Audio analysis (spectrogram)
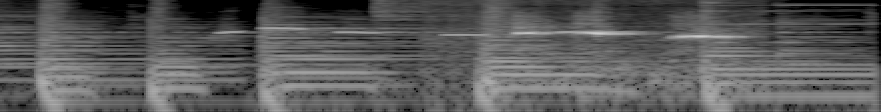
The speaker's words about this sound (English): He'd have the crowd whistle. Because everybody who went to see him knew the bit, so.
